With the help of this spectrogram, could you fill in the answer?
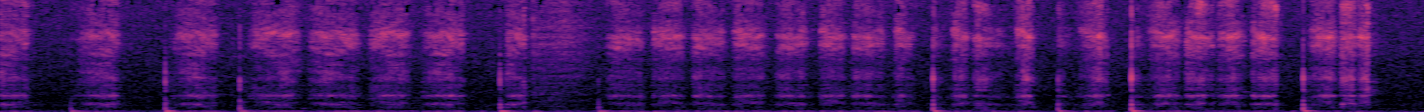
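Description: A plastic stylus tip rubs back and forth across a large iPad glass touchscreen fitted with a matte screen protector while shading a shape. The result is a steady, low rasping scratch with bright hiss overtones, broken by short sharp taps and strokes.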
